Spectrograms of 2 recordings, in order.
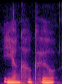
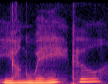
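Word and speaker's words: Younghoe Koo: Young Hoku, someone commented and said that it's pronounced Young Wei Ku. If that's the case, then I will start calling him Young Wei Ku.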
